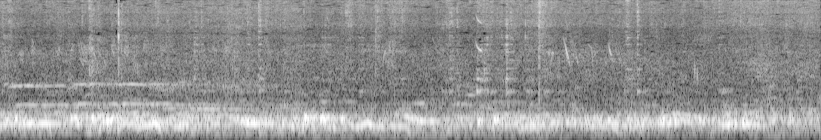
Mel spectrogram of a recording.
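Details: A brief stretch of pigeons cooing in soft, rolling, overlapping notes. A faint steady high whine runs through the opening second.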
